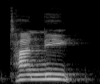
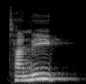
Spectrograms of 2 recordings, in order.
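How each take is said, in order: The two takes are said the same way.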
